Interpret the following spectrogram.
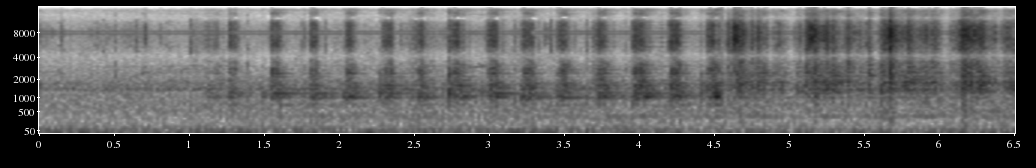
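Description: Steel scraping along a ferrocerium rod in quick, even strokes, about three or four a second, throwing sparks onto fatwood shavings. The strokes start about a second in and grow louder near the end.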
